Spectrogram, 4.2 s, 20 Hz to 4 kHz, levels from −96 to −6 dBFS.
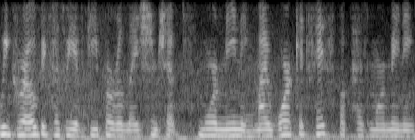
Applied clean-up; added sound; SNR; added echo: none; Aircraft; 13 dB; reverberation time 0.2 s.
